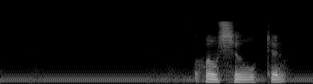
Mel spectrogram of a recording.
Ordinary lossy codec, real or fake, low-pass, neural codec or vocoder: none; fake; none; codec, 16 kHz, 0.5 kbps, FreqCodec, larger model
